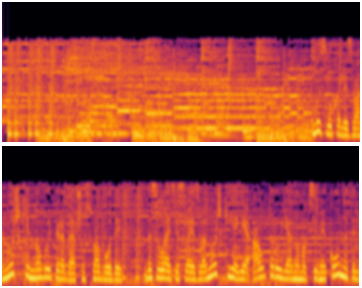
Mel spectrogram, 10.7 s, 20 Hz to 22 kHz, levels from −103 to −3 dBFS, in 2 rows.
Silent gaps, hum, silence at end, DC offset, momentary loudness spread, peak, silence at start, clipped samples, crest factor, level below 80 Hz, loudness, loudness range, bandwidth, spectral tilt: none; none; 0 s; under 0.1%; 3 LU; 0 dBFS; 0 s; under 0.1%; 18 dB; -36 dBFS; -17 LUFS; 1 LU; 8.8 kHz; -5 dB/octave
